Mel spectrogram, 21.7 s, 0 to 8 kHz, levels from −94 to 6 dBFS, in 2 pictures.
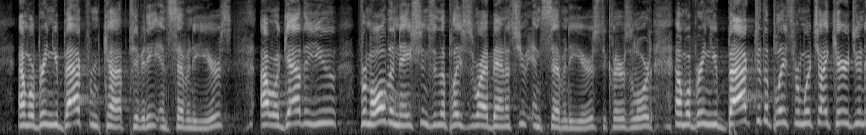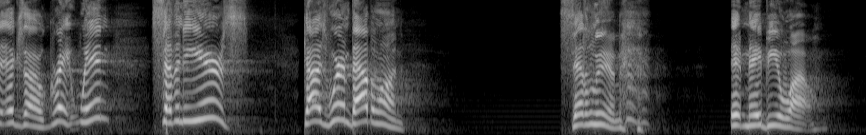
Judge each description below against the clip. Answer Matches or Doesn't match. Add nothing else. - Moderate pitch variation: Doesn't match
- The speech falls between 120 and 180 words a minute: Matches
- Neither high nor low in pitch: Doesn't match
